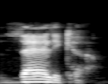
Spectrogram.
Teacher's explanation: a voiced interdental fricative the letter is called zal, and the example here is dhalika.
